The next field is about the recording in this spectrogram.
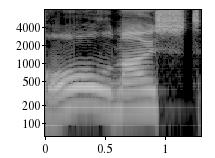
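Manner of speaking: almost stretched out, high and loud. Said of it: "I do underline the word almost".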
